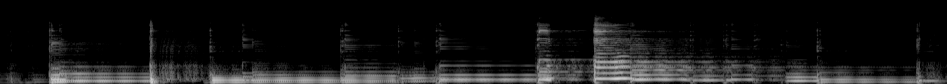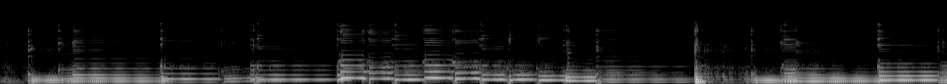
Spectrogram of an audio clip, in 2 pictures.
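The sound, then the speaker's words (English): An electric guitar plays a melodic riff through effects, with sustained notes and chords that sound lightly distorted and chorused. Brief pauses separate the phrases, and no voices can be heard. “Here's some guitar.”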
